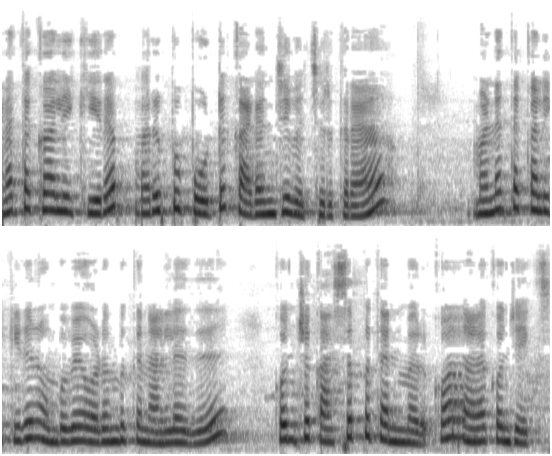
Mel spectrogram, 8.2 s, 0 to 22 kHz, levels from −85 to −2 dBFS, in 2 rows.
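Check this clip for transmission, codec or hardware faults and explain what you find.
The clip has one fault: AAC frame loss with concealment, at 1.00 to 1.05 s, 5.26 to 5.32 s and 7.48 to 7.58 s. The decoder rebuilt missing data from the last good spectrum. The first two gaps last about 43 ms, fitting one lost frame. The third lasts about 85 ms, fitting two. Each sounds like a brief smeared, noisy patch.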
